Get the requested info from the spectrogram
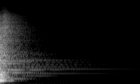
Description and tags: Unlayered Snare hits. Tama Silverstar birch snare drum recorded with a single sm-57. Various Microphone angles and damping amounts.
drum, shot, sm-57, Snare, unlayered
